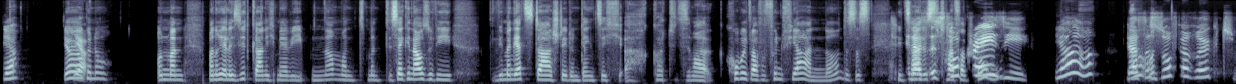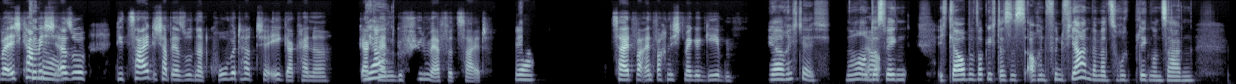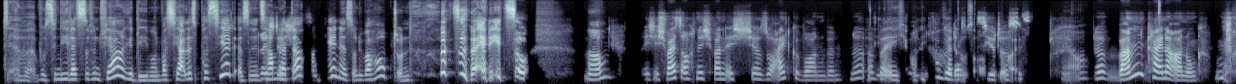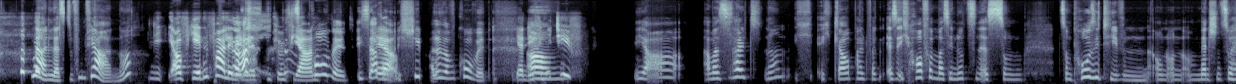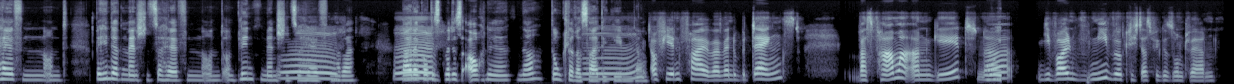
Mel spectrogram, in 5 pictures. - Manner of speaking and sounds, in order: in English: "crazy"; stressed: "crazy"; joyful: "Ja"; unintelligible speech; laugh; laughing while speaking: "so, ey, so"; other background noise; laugh; laughing while speaking: "Ja, es ist Covid"; stressed: "hoffe"; drawn out: "Hm. Hm"; drawn out: "Mhm"
- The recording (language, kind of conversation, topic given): German, unstructured, Wie stellst du dir die Zukunft der Technologie vor?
